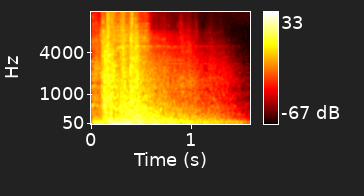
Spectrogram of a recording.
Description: Rail Jack Weapon Switch Two; Warframe; Vehicles

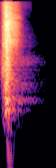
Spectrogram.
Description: Hunter Bow Melee Arrow Whoosh; Weapons; Player; Bows; EnvoyHunterBowRangedMelee

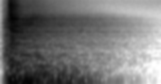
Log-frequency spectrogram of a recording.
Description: Rally Cast Peak; Warframe; Hoplite

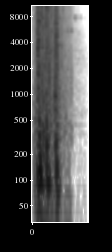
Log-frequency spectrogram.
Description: Brood Cast Stop; Warframe; Oraxia

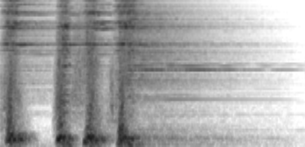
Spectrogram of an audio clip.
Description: Sword Finisher; Teshin

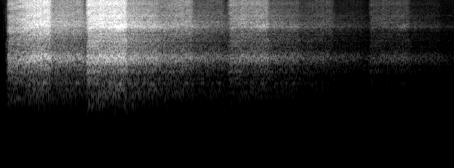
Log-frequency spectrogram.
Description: Ext Texture Bird Small; Ambience; Misc Outdoor; Warframe; Infested Eris

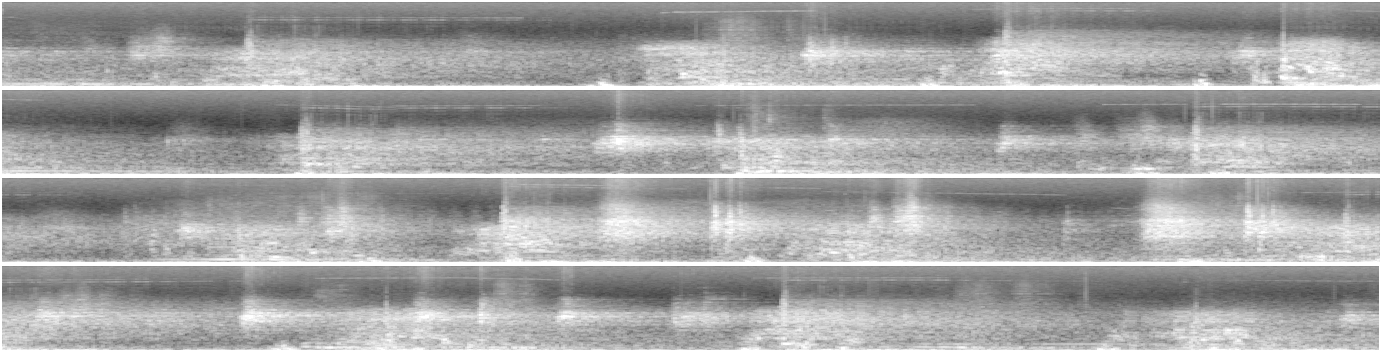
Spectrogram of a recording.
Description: Vault Heart Beat Broken Loop; Ambience; Gameplay; Warframe; Infested Eris

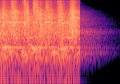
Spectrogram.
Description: Saw Dagger Throw Loop, Weapons; Player; Swords

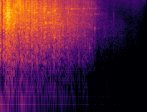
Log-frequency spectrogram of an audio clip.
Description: Ammo Pickup Shock; Ammo Ability; Warframe; Warframes; Frumentarius

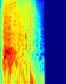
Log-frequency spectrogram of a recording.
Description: nunchuck end whoosh; Warframe; Infested; weapons

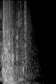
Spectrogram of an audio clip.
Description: Wall Jump Goo; Footsteps; WallRun; Warframe; Characters; Tenno

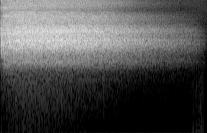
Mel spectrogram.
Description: Relay Steam Blast; Warframe; Ambience; Hub; Tenno Junction Relay

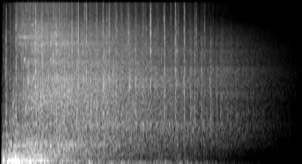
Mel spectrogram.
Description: Bow Butterfly Dissolve; Weapons; Player; Bows; Fey Thorn Bow

